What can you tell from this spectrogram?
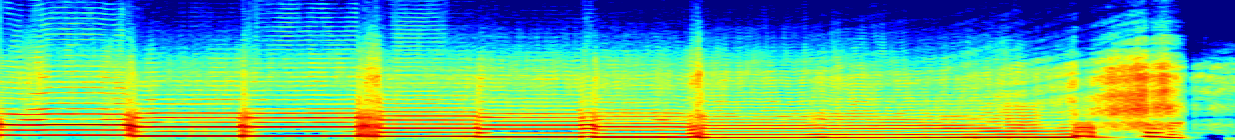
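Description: Trumpet played close up: a slow line of held notes stepping down in pitch, ending on one long low note of about three seconds. Near the end the tone breaks up into airy, uneven noise.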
